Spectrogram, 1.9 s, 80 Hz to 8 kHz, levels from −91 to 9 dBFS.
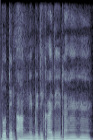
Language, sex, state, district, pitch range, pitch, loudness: Hindi, male, Jharkhand, Garhwa, 130-135 Hz, 135 Hz, -18 LUFS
